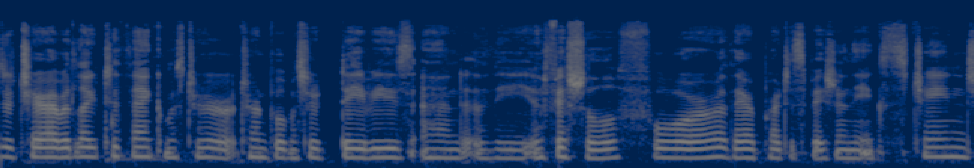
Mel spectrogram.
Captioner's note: speaking French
